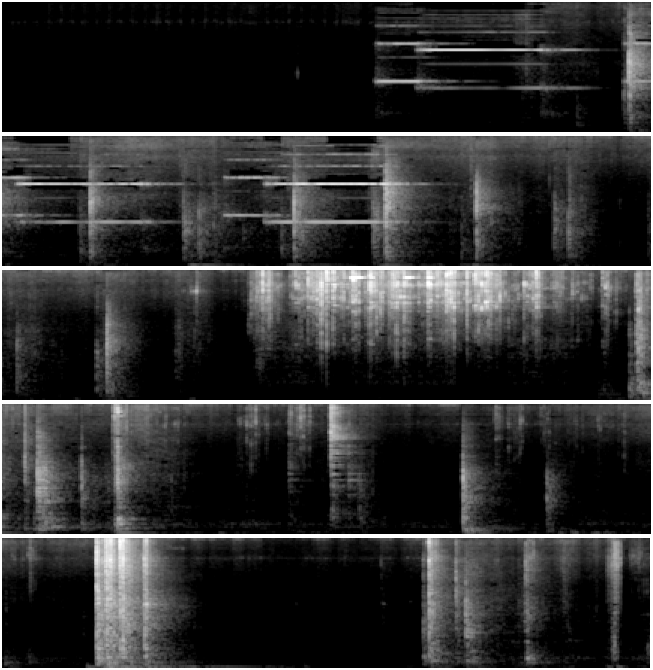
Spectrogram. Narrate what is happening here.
Bell ringing. Walking to door. Keychain. Open and close the door.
